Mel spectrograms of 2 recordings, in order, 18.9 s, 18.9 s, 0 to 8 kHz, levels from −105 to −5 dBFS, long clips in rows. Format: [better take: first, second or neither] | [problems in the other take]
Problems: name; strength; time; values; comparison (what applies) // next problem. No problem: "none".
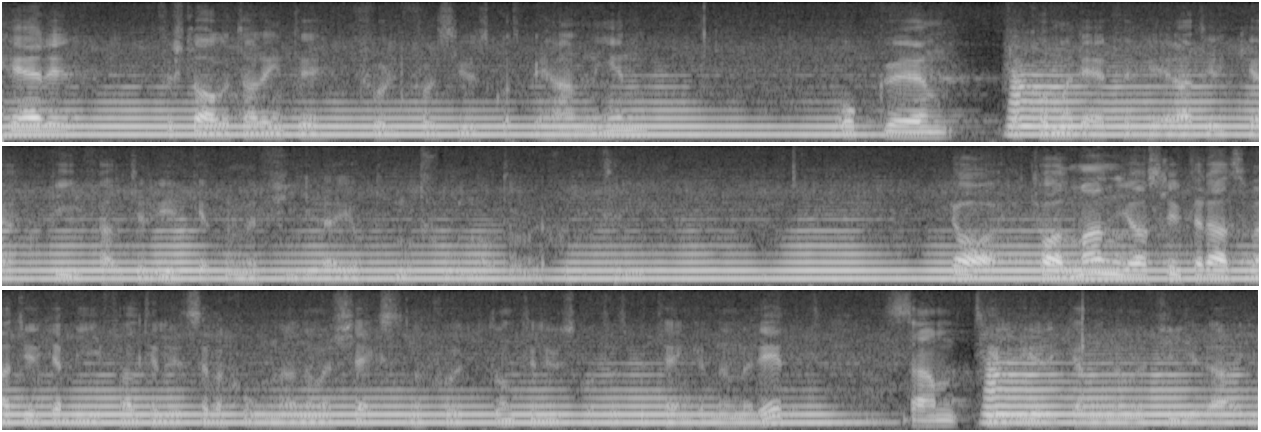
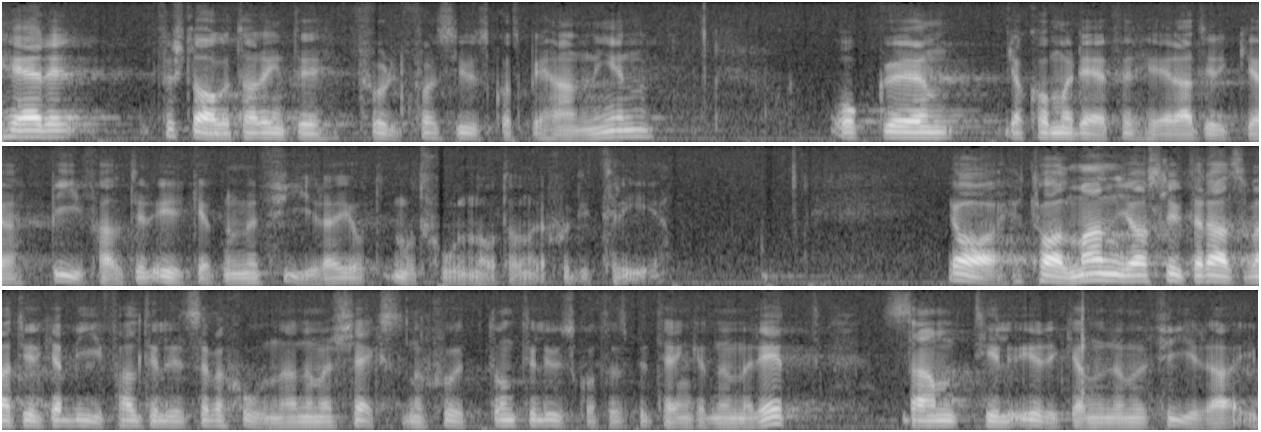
second | background sound (Trumpet); 5 dB above the speech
